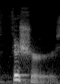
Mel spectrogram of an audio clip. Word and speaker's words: Fishers: Is is it Feers uh Mr. Principal or is it something else? Having lived there for uh many years it is Fisers.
